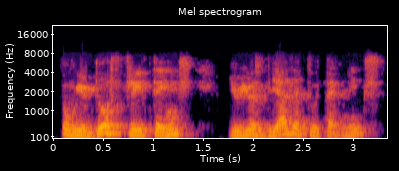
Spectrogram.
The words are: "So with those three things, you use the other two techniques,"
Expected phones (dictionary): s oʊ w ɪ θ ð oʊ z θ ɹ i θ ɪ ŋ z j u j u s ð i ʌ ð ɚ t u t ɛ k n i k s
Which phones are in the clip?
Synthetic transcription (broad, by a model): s oʊ w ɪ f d oʊ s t ɹ i t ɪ ŋ s j u j u s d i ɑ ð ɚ t u t ɛ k n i k s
